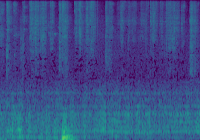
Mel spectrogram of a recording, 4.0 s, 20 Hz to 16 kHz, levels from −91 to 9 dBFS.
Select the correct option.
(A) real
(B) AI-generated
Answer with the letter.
A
